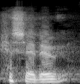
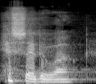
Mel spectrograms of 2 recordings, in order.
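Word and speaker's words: חסד: 제가 오늘 설교할 제목인 헤세드 하나님의 인자하심 있니다 정확한 히브리 발람은 했어야 돼 저 목 뒤에서는 어 러 사운드인데 우리 한국 사람들이 잘 발음하기가 좀 어려운 그런 발음입니다 일반적으로 영어를 영어로는 그냥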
